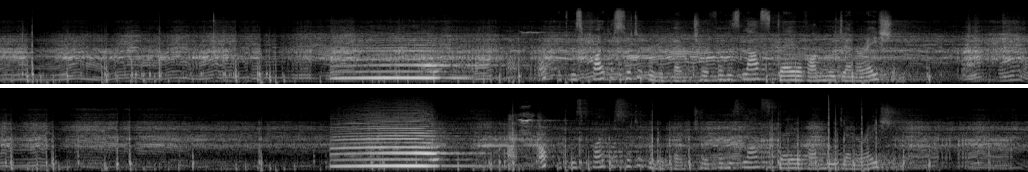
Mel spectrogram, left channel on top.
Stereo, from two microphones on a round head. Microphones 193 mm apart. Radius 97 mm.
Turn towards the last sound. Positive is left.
turn(degrees=60)  # may be behind; listen again after turning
